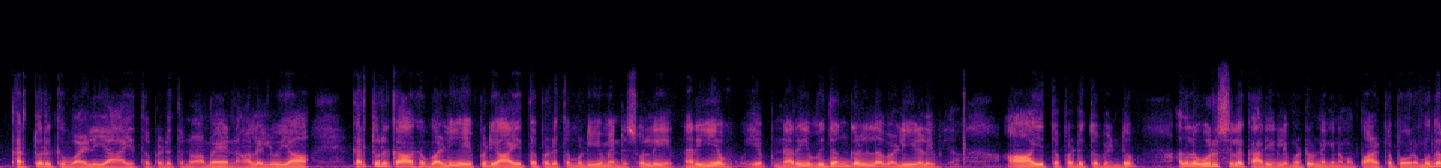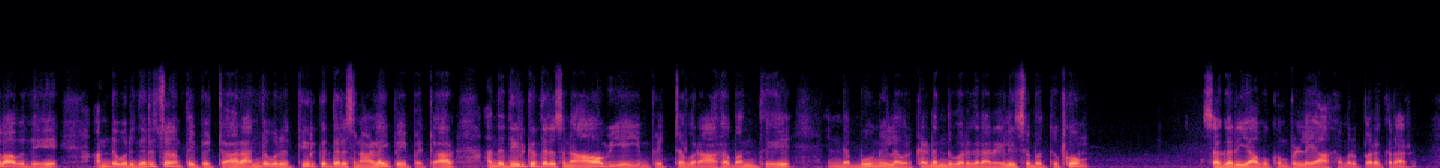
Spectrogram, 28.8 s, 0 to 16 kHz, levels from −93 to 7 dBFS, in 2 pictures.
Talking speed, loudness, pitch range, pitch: 110 wpm, -19 LUFS, 115-140 Hz, 125 Hz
